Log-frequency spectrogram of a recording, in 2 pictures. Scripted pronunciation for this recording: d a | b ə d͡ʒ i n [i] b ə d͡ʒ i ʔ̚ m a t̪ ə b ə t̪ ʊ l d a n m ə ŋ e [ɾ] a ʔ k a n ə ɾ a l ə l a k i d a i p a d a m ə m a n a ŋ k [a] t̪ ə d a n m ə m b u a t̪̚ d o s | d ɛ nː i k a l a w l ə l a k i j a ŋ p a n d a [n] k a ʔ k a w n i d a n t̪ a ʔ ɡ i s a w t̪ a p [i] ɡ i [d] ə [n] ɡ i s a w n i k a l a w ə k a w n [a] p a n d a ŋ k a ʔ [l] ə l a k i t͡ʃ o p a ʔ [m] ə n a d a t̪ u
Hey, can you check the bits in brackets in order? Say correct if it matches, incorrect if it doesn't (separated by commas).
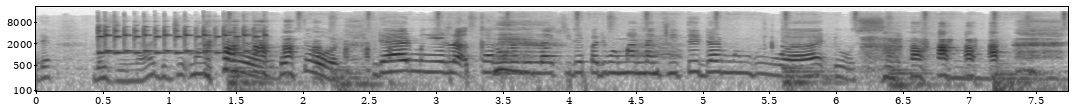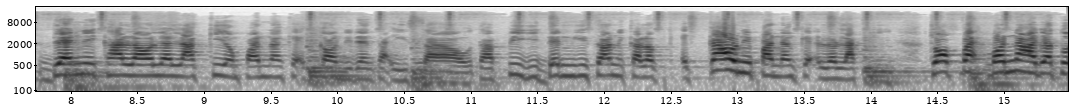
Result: incorrect, incorrect, incorrect, incorrect, correct, correct, correct, incorrect, correct, incorrect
